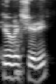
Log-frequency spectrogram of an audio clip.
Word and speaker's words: Thuvassery: Priya uh, Thuvassery, if I pronounced it right. Thuvassery. It's Tu- always a difficult surname of a South Indian to pronounce, but it's Thuvassery.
